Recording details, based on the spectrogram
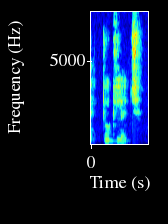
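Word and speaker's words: tutelage: This is actually pronunciation, okay, ट्यूटलेज।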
